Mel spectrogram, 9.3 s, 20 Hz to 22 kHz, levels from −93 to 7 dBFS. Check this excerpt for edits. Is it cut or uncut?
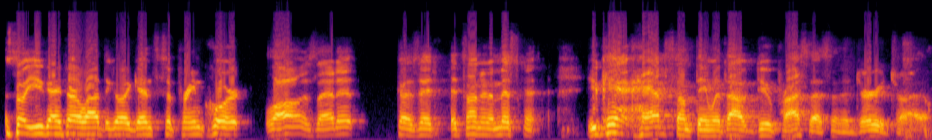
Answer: uncut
